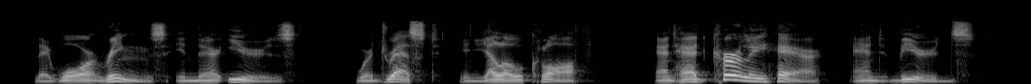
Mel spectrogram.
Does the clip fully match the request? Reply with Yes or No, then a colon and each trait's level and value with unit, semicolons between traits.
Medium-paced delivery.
No: slow, 100 wpm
